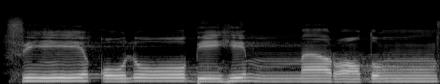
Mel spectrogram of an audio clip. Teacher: mim sukun bertemu dengan min, hukumnya idgham mimi, jadi didengungkan 2 harokat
